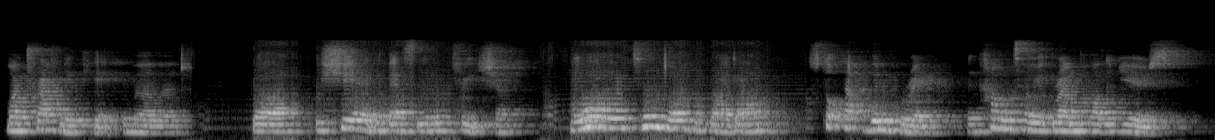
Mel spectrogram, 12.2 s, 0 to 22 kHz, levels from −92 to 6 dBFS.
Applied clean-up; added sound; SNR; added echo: neural separator model SepFormer DNS4.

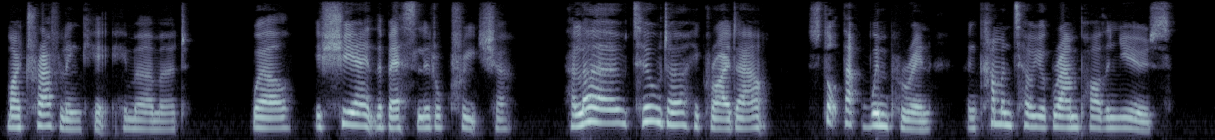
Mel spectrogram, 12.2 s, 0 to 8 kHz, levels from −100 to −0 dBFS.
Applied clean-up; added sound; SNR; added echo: none; none; none; none.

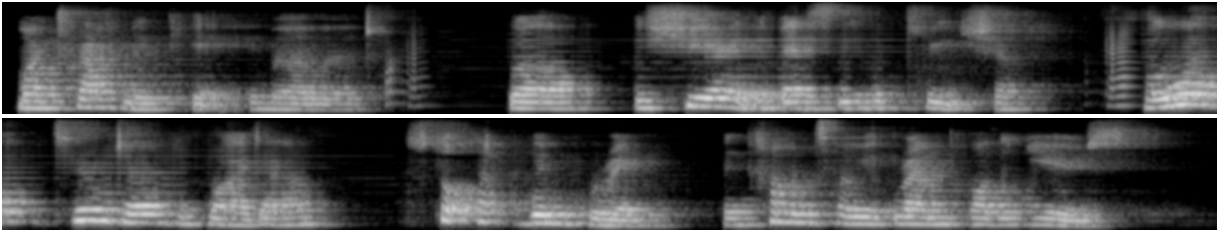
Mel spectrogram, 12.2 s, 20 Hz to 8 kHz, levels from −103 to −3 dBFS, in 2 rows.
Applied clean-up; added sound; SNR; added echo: neural mask model DeepFilterNet 3.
